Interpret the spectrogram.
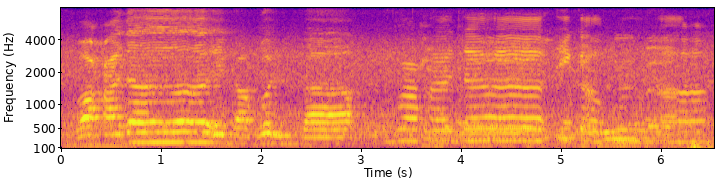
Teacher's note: اب غل پہ جب آپ وقفہ چھوٹا سا کرتے ہیں تو پھر کلکلا آٹومیٹیکلی نہیں پیدا ہوتا، لیکن آپ وقف کرتے ساتھ ساتھ اگلا ہاتھ اٹھائیں گے تو کلکلا پیدا ہو جاتا ہے۔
